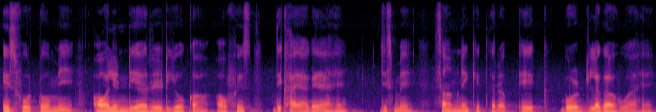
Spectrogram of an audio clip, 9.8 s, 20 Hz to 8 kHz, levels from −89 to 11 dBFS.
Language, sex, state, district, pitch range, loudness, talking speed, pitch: Hindi, male, Uttar Pradesh, Lucknow, 125-145 Hz, -20 LUFS, 120 wpm, 130 Hz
